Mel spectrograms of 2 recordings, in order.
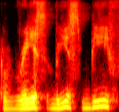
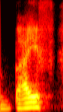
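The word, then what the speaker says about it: Riesbyfe: you pronounce her name it's like r-i-e-s-b-y-f-e that's her her name it's like race beef or bife but be some people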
